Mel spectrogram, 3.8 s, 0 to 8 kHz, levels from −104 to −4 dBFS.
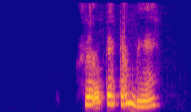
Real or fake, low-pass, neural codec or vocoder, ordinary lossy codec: fake; 7.2 kHz; codec, 24 kHz, 1 kbps, SNAC; MP3, 64 kbps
